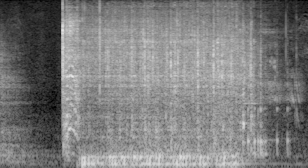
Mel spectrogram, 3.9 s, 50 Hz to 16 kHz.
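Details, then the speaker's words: 1972 Honda CB750 Four, restored bike: brief rattly crank, then the four-cylinder catches and runs rough and uneven; rattle suspected in the reducer starter gear or starter itself, not confirmed. "I think that rattling and stuff I'm hearing is in that reducer starter gear or the starter itself. It's making a crazy noise."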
